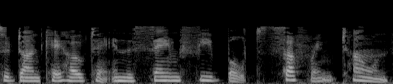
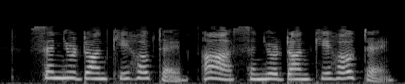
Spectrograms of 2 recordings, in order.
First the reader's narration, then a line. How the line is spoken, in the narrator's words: Sancho called to him in a weak and doleful voice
